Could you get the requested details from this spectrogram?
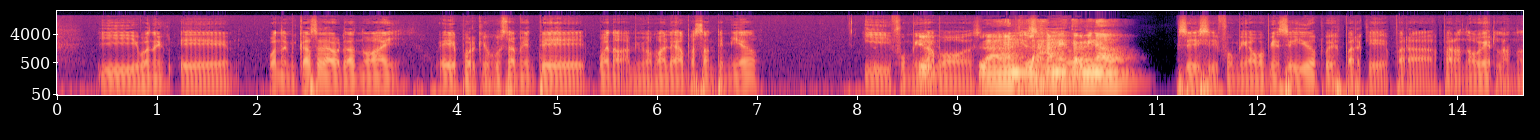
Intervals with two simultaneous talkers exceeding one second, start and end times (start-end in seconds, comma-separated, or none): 8.6-10.3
